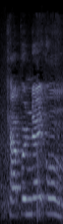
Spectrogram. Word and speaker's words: Capernaum: tour guide guy said, "This is how you pronounce it. Capernaum. Capernaum." Capernaum. So it's Capernaum.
